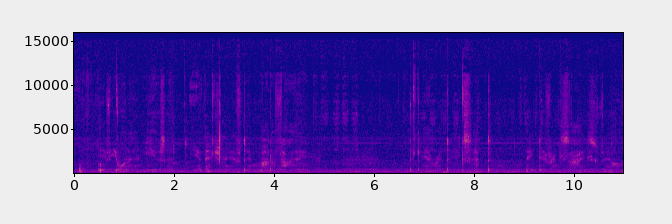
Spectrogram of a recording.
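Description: Faint whispering with scattered small clicks from handling a 1930s folding camera while cleaning it.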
